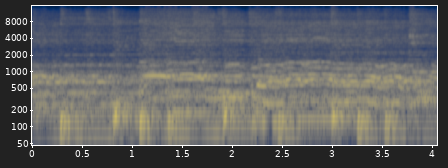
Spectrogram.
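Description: Live Romani band music: a singer over keyboard with a steady bass beat, for dancing.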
